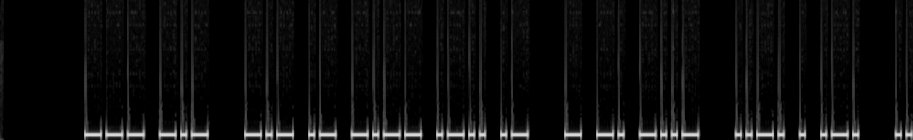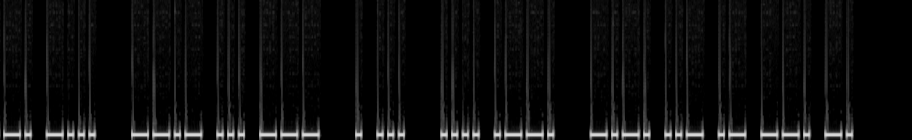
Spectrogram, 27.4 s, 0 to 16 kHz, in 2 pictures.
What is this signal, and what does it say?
Morse code, heard as a keyed tone, about 16 wpm, 700 Hz. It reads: OK KAYLA TNX FER FB QSO ES HP CUAGN
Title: Practice QSO - Exchange 4 - Ending - 15wpm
